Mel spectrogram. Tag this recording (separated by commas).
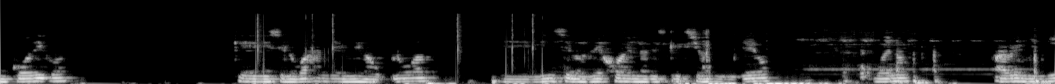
Speech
